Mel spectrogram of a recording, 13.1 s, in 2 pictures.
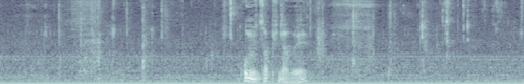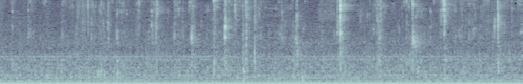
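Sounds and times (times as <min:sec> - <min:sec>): steady low hum: 0:00.0 - 0:13.0
people chewing: 0:00.3 - 0:13.0.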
